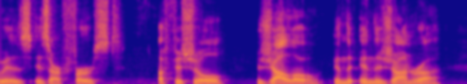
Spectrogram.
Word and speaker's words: giallo: So, jalo is Italian for yellow. And uh I was speaking with my Italian Spanish colleague just to make sure so I got the proper pronunciation of Jallo.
